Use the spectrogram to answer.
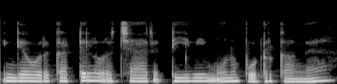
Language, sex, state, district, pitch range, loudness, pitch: Tamil, female, Tamil Nadu, Nilgiris, 145-155 Hz, -16 LUFS, 150 Hz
